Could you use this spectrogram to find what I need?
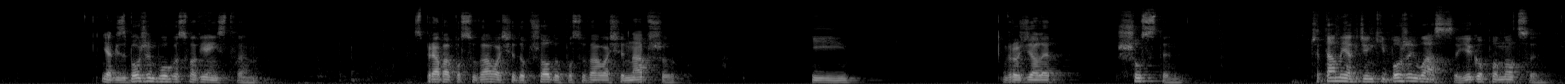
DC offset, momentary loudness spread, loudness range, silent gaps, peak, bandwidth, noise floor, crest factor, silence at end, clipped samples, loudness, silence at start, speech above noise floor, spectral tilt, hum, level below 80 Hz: under 0.1%; 14 LU; 6 LU; none; -14 dBFS; 16.5 kHz; -74 dBFS; 22 dB; 0.15 s; under 0.1%; -34 LUFS; 1 s; 40 dB; -4.5 dB/octave; none; -64 dBFS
